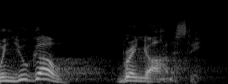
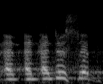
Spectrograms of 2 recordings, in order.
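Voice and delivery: ordinary talk, nothing marked

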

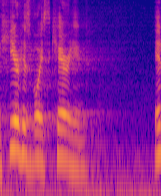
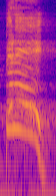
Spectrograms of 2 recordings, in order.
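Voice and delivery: high, loud shout of a name; big delighted call, pitch falling at the end; joyful yell; 13 semitones higher, 6 dB louder than usual. Retold or imitated. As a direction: holler for your son with joy. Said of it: "He yells".

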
